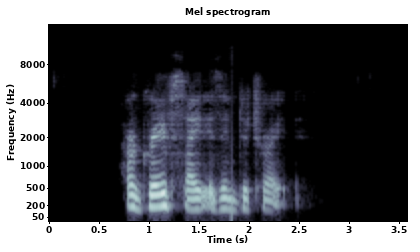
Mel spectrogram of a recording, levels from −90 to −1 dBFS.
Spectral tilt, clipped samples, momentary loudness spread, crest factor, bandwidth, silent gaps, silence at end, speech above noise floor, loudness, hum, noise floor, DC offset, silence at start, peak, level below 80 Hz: -6.5 dB/octave; under 0.1%; 14 LU; 20 dB; 7.4 kHz; none; 1.25 s; over 68 dB; -22 LUFS; none; under -90 dBFS; under 0.1%; 0.8 s; -6 dBFS; -64 dBFS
